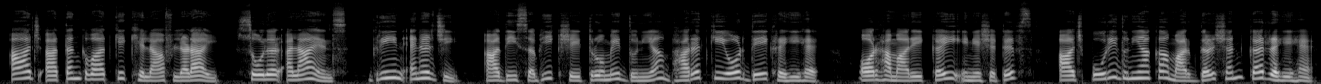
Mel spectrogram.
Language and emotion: Hindi, neutral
